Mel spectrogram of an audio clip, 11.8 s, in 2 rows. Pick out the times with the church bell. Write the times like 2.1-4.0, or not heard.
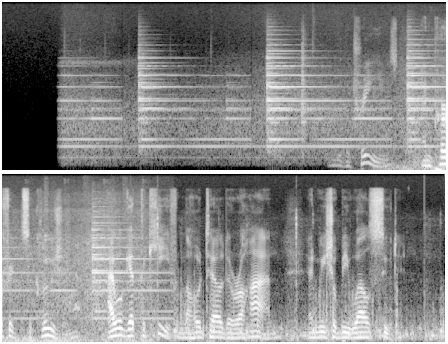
0.8-8.2.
